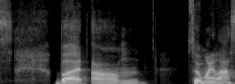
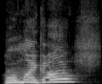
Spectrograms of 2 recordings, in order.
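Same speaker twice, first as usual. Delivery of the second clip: high, loud embarrassed gasp of words; mock shock; 9 semitones higher, 5 dB louder, slower than usual. Real, not acted. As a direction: squeal it in embarrassment. Embarrassed reaction to accent teasing.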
